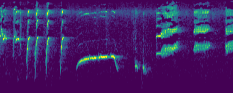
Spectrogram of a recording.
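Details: White-rumped shama of the Borneo form, a caged bird, producing a long steady whistle after a series of sharp clicks, then dropping notes and several harsh buzzy bursts.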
